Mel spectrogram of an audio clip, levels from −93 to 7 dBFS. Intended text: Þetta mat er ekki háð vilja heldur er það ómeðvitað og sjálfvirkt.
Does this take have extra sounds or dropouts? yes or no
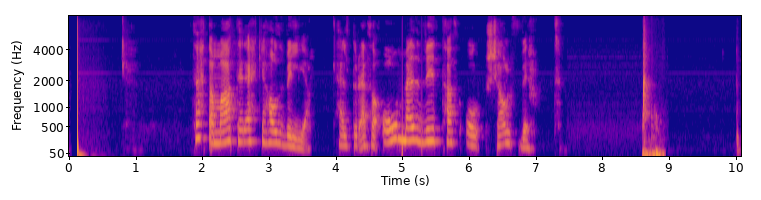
yes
